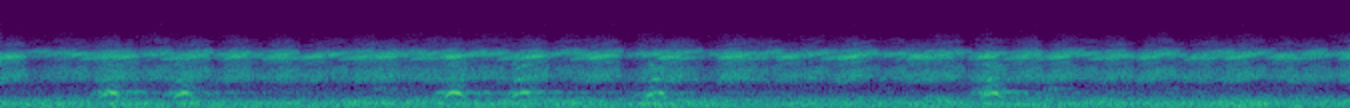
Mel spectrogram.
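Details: Early-summer paddy-field frogs before rice planting: a continuous high pulsing chorus fills the background while short, deeper croaks pop out in pairs roughly every second or two.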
